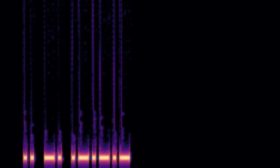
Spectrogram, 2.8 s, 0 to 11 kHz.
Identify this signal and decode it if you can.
Morse code, heard as a keyed tone, about 36 wpm, 700 Hz. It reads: IN.
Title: 2x Word-Spacing - Sentences from Top 400 Words - 35wpm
